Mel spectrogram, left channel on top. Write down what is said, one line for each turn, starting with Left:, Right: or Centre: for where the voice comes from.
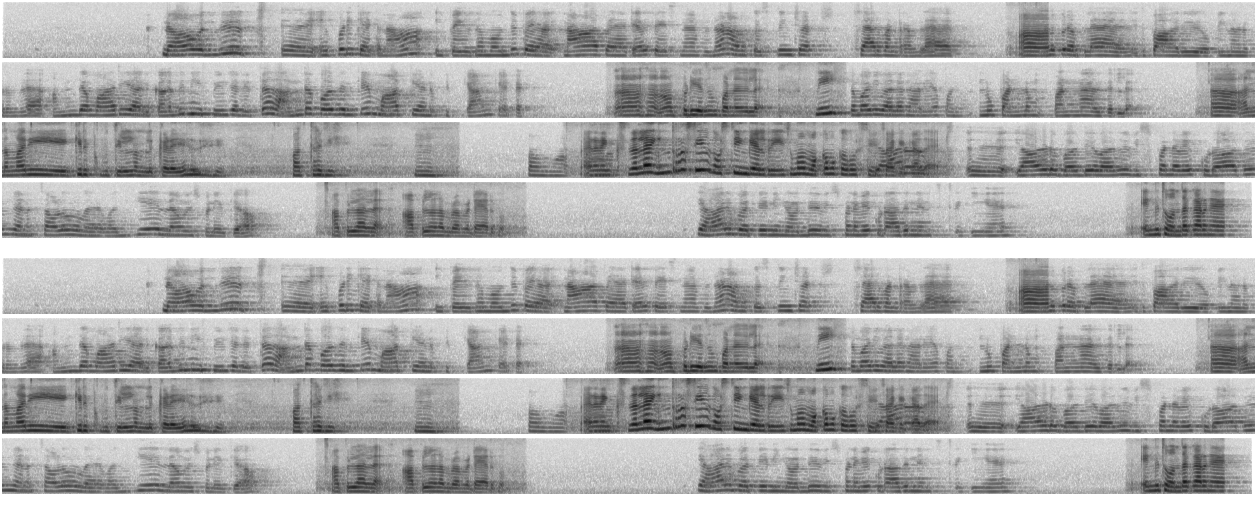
Left: நா வந்து எப்டி கேட்டேனா இப்ப நம்ம வந்து இப்ப நா இப்ப யார் கிட்டயாவது பேசுனே அப்டின்னா உனக்கு ஸ்க்ரீன்ஷாட் ஷேர் பண்றேன்ல
Right: ஆ
Left: அனுப்றப்பல இது பாரு அப்டின்னு அனுப்றோம்ல அந்த மாரி யாருக்காது நீ ஸ்க்ரீன் ஷாட் எடுத்து அத அந்த பர்சனுக்கே மாத்தி அனுப்பிருக்கான்னு கேட்ட
Right: ஆஹா அப்டி எதுவு பண்ணதில்ல நீ
Left: <unintelligible> வேல நெறய பண்ண இன்னு பண்ண பண்ணது இல்ல
Right: அ அந்த மாரி கிருக்கு புத்தி எல்லா நம்மளுக்கு கெடயாது ஆத்தாடி ம்
Left: ஆமா
Right: வேற
Left: ஆ
Right: நெக்ஸ் நல்லா இன்ட்ரெஸ்ட் கொஸ்டின் கேல்ரி சும்மா மொக்க மொக்க கொஸ்டின்சா
Left: யாரோட
Right: கேக்காத
Left: அ யாரோட பர்த்டேவாவது விஷ் பண்ணவே கூடாதுன்னு நெனச்சாலு வேற வழியே இல்லாம விஷ் பண்ணியிருக்கியா
Right: அப்டிலா இல்ல அப்டிலா நா பண்ண மாட்டே யாருக்கு
Left: யாரு பார்த்டே நீங்க வந்து விஷ் பண்ணவே கூடாதுன்னு நெனச்சிட்டு இருக்கீங்க
Right: எங்க சொந்தக்காரங்க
